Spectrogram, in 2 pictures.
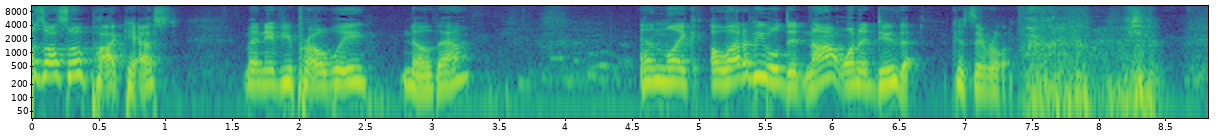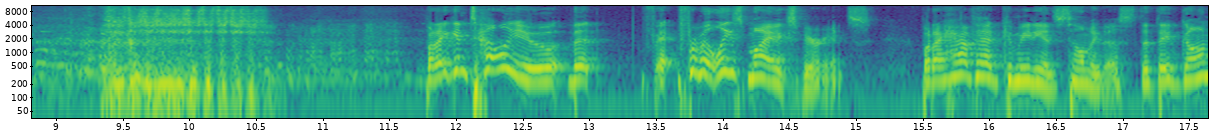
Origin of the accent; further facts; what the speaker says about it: Ohio, United States; I'm from Ohio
